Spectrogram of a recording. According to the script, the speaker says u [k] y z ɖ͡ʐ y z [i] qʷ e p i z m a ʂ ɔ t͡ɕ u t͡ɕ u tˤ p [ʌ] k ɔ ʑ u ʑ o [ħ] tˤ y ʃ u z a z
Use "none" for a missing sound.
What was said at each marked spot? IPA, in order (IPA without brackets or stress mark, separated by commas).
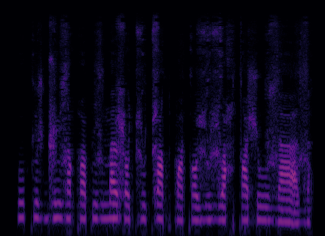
k, e, a, ħ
